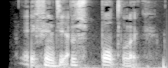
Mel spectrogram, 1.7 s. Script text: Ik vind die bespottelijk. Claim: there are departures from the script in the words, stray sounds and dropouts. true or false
true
